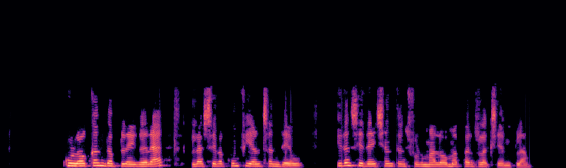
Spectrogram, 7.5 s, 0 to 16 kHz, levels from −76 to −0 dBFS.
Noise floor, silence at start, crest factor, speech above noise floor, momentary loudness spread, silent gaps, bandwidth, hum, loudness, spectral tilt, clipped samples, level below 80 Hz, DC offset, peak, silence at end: under -90 dBFS; 0.85 s; 16 dB; over 74 dB; 11 LU; 2.47-2.53 s, 4.07-4.12 s, 4.24-4.47 s; 8 kHz; none; -17 LUFS; -4.5 dB/octave; under 0.1%; -60 dBFS; under 0.1%; -2 dBFS; 0.5 s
